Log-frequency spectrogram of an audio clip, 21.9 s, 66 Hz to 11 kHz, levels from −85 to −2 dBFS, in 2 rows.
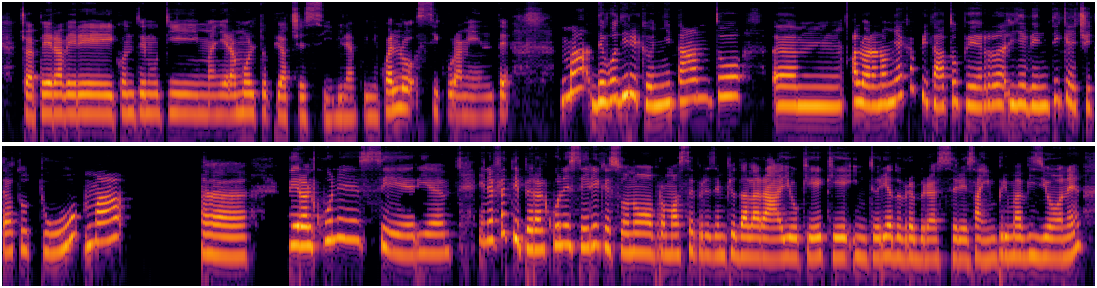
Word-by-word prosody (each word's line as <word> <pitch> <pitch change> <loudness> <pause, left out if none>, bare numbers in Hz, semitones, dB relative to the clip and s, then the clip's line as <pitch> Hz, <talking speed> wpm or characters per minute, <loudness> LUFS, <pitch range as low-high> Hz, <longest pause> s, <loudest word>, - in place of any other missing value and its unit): cioè 180 -3 0
per 190 +1 +3
avere 190 0 +1 0.2
i 185 -1 0
contenuti 190 0 -5
in 185 - -8
maniera 185 0 -4
molto 195 0 -2
più 185 - -4
accessibile, 170 -1 -8
quindi 170 0 -11
quello 210 +4 +1
sicuramente. 180 -1 -7 0.5
Ma 350 +7 +3
devo 290 +4 +4
dire 365 +2 +5
che 265 - -2
ogni 260 +2 +3
tanto, 330 +4 +1 0.3
ehm 250 0 +2
allora, 275 -3 +5
non 260 +1 +3
mi 295 - +2
è 350 - -2
capitato 295 - -2
per 260 0 -1
gli 265 -1 +2
eventi 250 +3 -1
che 295 - -5
hai 255 - -3
citato 240 0 -5
tu, 240 - -1
ma, 335 +5 +5 0.8
ehm, 205 -3 +3 0.4
per 300 0 +6
alcune 355 +6 +3
serie. 220 -8 -4 0.2
In 340 -1 -5
effetti, 375 -1 +2
per 260 -1 +4
alcune 300 +4 +2
serie 280 0 -1
che 285 -3 -1
sono 225 -2 0
promosse, 210 +1 -2
per 215 -2 -6
esempio, 205 +1 -4
dalla 200 -1 +3
Rai 190 0 +2
o 190 - +2
che 195 +1 0
che 195 0 -3 0.2
in 195 -1 -6
teoria 195 +2 +1
dovrebbero 185 -1 -2
essere, 180 0 -3
sai, 180 +1 -3
in 185 - -6
prima 200 0 -1
visione, 195 +4 -2
220 Hz, 165 wpm, -23 LUFS, 190-275 Hz, 0.8 s, per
